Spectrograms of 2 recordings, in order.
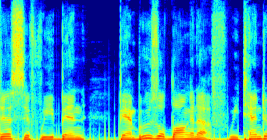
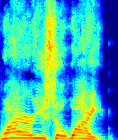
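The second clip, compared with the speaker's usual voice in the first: high-pitched yelling; 7 semitones higher than usual. Acting out a pointless daily rant at a wall: mock yelling at a wall. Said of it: "just yelling at the wall".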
